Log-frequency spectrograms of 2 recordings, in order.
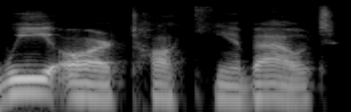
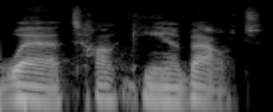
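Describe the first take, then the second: First: Both words of "we are" are fully pronounced. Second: "We are" is reduced to one weak syllable. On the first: "instead of saying we are talking about" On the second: "he's saying we're talking about ... with less emphasis on auxiliary verb"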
